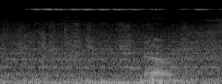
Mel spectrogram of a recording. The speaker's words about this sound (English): And if you can't, can you see there's a subway line right up there?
